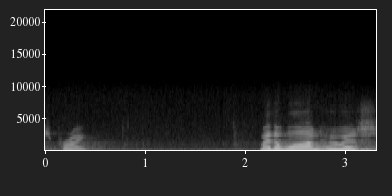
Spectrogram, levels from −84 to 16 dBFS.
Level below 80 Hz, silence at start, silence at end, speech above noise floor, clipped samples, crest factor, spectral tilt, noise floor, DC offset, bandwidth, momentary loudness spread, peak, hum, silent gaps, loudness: -62 dBFS; 0.15 s; 0 s; 37 dB; under 0.1%; 18 dB; -8.5 dB/octave; -56 dBFS; under 0.1%; 7.4 kHz; 15 LU; -4 dBFS; 60 Hz at -60 dBFS; none; -20 LUFS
